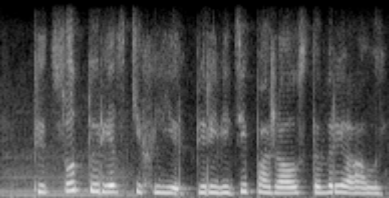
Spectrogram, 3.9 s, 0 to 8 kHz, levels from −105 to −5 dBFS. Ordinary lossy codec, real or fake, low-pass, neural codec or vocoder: Opus, 16 kbps; fake; 7.2 kHz; vocoder, 44.1 kHz, 128 mel bands every 512 samples, BigVGAN v2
